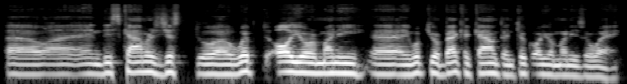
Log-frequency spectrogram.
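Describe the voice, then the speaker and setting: A man's voice: mid-range voice, flat delivery, moderate pace, mellow, no room sound, studio quality. A man hosting a casual live interview, restating and recapping what he is told. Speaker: interview host.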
